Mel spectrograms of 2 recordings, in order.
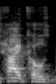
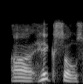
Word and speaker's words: Hyksos: These high coast niggas ain't playing. Okay. Now, you heard the high coast, right? Yeah, I've heard it pronounced Hyksos, but yeah, absolutely.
